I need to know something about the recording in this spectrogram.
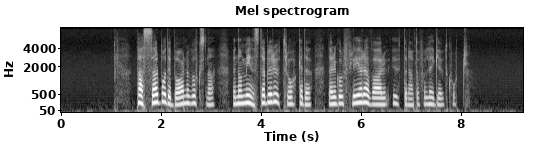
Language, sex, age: Swedish, female, 33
